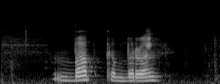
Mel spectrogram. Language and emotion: Russian, neutral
